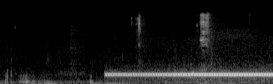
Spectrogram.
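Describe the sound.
A steady telephone dial tone, heard before a prank call to a theater, begins after a second of low background noise and holds unbroken at one pitch to the end.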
